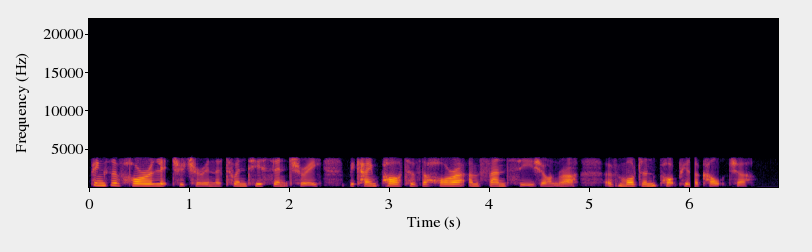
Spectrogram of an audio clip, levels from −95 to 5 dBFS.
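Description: At 0.40 s, just before "literature in the", a bit error spike gives a single sharp tick. A flipped bit throws a few consecutive samples off by a power of two before they snap back. Unlike a dropout or clipping, it lasts no time and ignores the speech around it.

From 6.00 to 6.06 s, right after "fantasy genre of modern", comes packet loss filled with silence: a 60 ms hole with hard edges, which fits three lost 20 ms packets. It differs from concealed loss, which would smear or repeat sound rather than go dead, and the telephone-band G.711 line carrying it is heard limited to about 300 Hz to 3.7 kHz.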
